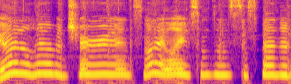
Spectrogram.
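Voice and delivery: high, frantic imitation of a panicking driver; panicky woman. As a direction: play the frightened driver, pitch way up. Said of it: "She was hysterical".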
